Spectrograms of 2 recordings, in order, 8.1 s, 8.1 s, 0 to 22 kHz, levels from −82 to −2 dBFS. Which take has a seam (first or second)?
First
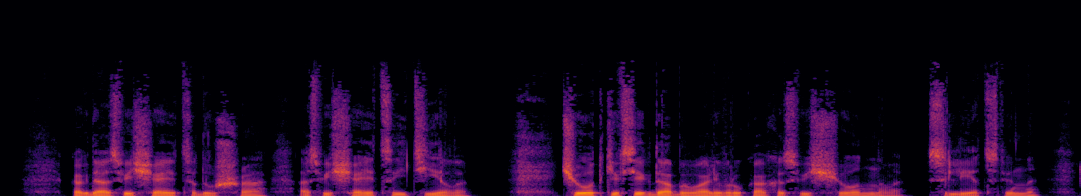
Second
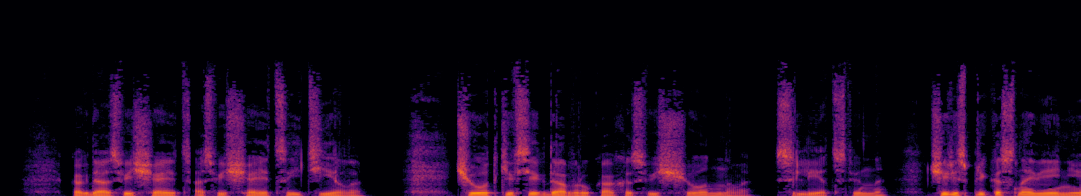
second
